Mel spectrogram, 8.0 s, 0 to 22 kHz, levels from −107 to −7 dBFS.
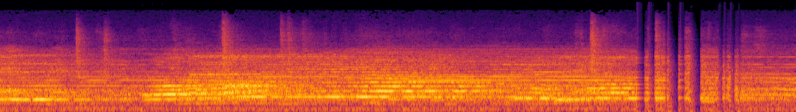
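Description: From about 6.37 s to 7.43 s the sound breaks up with repeated packet loss, giving it that robotic quality. There are ten separate holes packed into that second or so, the longest around 101 ms. Each one gets papered over by stretching out the last bit of audio received, so roughly half the stretch is really concealment. You hear it go choppy, with chunks missing.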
